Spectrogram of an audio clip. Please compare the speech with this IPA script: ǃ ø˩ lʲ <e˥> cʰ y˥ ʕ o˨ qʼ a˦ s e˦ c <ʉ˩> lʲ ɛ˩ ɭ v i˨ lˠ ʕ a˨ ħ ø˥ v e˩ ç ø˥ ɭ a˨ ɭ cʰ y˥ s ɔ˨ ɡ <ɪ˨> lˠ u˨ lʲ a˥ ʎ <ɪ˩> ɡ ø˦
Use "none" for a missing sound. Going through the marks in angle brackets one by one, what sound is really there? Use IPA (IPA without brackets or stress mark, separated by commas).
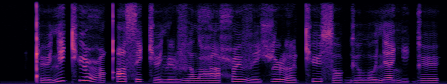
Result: e˥, ø˩, y˨, i˩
